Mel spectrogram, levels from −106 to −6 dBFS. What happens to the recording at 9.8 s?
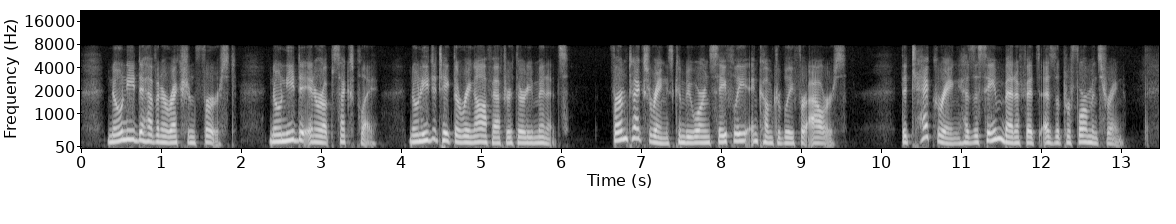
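At 9.8 s the audio is intact, with the speech carried through G.722 wideband telephone coding and nothing disrupting it at that moment.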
